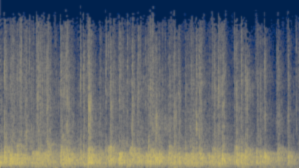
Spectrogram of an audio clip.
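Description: An audience claps together in sustained, dense applause, a steady wash of many hands at fairly even loudness with no voices standing out.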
